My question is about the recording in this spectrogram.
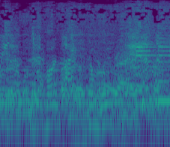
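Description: Several voices chattering over one another, with no clear words.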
